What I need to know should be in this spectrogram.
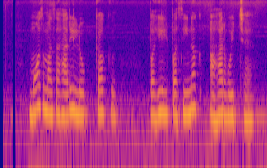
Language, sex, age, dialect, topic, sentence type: Maithili, female, 25-30, Southern/Standard, agriculture, statement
